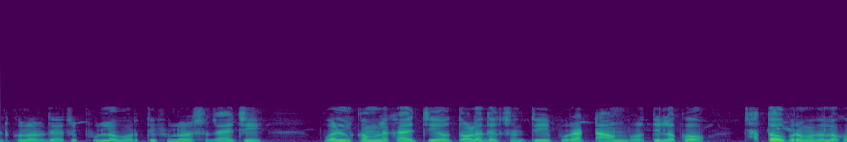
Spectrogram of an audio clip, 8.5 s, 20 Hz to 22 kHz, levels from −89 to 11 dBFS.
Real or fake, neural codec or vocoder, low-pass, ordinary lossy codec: real; none; 5.4 kHz; none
